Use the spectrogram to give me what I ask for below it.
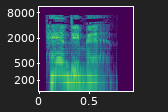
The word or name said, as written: handyman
